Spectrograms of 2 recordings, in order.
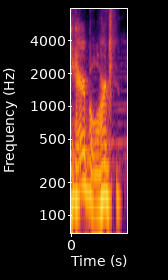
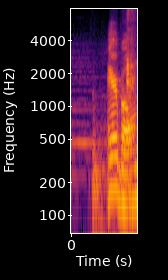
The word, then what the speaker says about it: Hairbone: Yeah, it used to be Hairborn, now it's Hairbone.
